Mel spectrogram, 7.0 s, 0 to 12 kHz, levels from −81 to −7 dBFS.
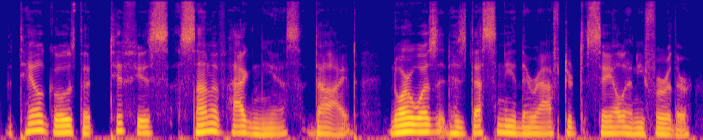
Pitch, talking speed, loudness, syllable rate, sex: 115 Hz, 160 wpm, -19 LUFS, 4.4 syllables/s, male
